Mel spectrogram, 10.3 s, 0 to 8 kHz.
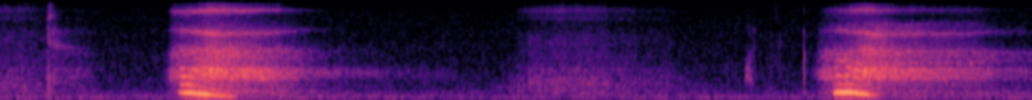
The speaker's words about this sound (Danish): Tag nu 3 dybe vejrtrækninger.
